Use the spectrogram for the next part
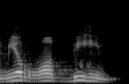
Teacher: jangan kita menampakkan takrir, yaitu pantulan lidah yang berulang kali ketika menyebutkan atau membaca hukum idgham bi ghairi kunna ini.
